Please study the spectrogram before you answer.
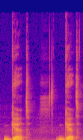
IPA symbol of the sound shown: ɛ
